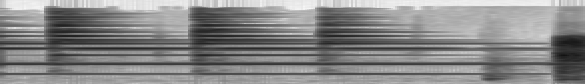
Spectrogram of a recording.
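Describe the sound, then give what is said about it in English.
A bell used as a trap drummer's church-bell sound effect is struck three times at an even pace, each strike ringing out with a bright, sustained, slowly fading tone, followed by a couple of short knocks at the end. “So another ringing sound would be like bells, like church bells,”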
